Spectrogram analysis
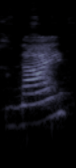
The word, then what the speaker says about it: knife: good let's look at these words we have knife we have me and not i'm sorry it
